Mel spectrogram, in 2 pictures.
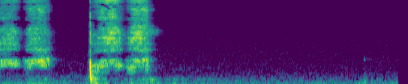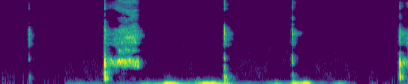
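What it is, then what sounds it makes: Glass tablet screen under a stylus. A plastic Apple Pencil tip makes repeated scratchy strokes and light taps on the large flat glass screen of an iPad Pro, with short bright rasping bursts separated by quiet pauses. A low steady hum sits beneath the later strokes and taps.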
